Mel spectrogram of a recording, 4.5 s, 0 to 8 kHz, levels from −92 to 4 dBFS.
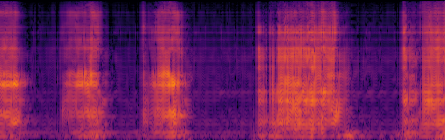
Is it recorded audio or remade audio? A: remade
